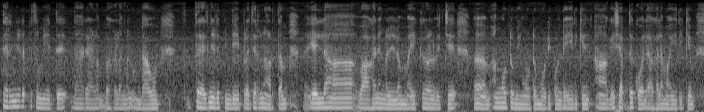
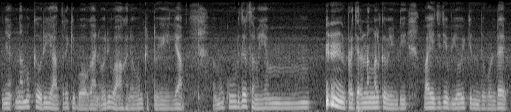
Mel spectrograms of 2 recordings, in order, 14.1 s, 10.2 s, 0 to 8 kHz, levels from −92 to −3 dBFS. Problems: none marked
